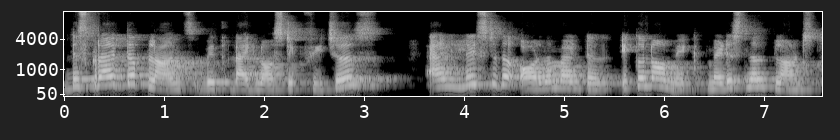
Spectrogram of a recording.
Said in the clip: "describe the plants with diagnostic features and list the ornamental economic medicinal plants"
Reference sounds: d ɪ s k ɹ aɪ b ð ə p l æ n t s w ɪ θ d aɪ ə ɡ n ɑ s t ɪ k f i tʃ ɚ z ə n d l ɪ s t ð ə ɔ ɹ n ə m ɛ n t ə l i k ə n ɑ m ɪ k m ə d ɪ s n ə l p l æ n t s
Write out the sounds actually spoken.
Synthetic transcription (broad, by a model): d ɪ s k ɹ aɪ b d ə p l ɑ n t s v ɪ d d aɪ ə ɡ n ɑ s t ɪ k f i tʃ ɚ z ə n d l ɪ s t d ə ɔ ɹ n ə m ɛ n t ə l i k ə n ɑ m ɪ k m ə d ɪ s n ə l p l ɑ n t s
